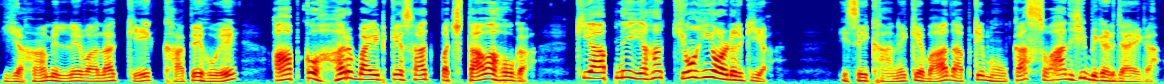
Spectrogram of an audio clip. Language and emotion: Hindi, disgusted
